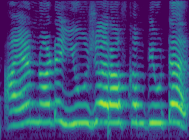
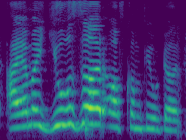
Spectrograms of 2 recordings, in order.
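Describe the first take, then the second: First: User with a j, "yoo-jar"; wrong pronunciation of user. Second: User with a z, "yoo-zer", slower and lower; correct pronunciation of user. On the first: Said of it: "तो ये यूजर नहीं है". (user को गलत "यूजर" ज से बोलते हुए) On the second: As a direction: say user with a buzzing z. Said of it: "ज़ेड के नीचे बिंदु आएगा". (user का सही उच्चारण "यूज़र") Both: Shown as a demonstration.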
